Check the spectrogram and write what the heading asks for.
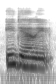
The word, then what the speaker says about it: ideally: Опа, и я не прав. Ударение на второй слог. Ideally. Ideally. Ideally. Ideally. Не You are a идили, person.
